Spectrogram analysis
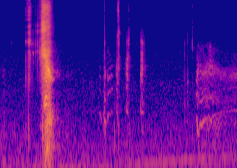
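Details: Sneezing: one sharp sneeze by the owner, then soft chattering clicks and a short meow from a black cat that talks after sneezes or coughs.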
